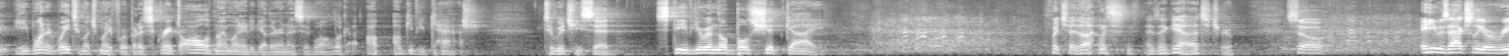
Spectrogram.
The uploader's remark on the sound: The Moth Radio Hour: Live in Boston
